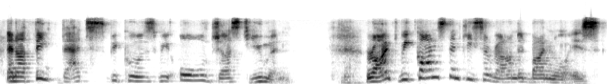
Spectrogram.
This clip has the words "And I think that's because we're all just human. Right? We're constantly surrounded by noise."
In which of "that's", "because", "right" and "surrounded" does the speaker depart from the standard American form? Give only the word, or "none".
none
